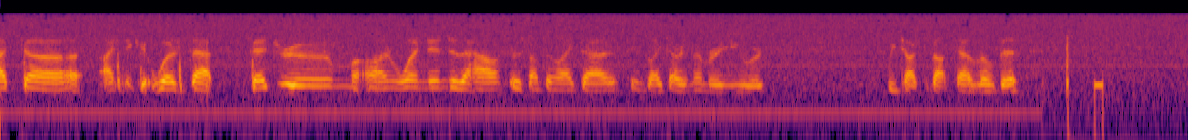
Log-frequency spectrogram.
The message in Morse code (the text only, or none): none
